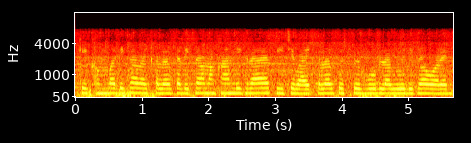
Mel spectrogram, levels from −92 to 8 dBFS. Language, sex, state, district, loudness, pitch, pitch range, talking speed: Hindi, female, Bihar, Sitamarhi, -13 LUFS, 200 Hz, 195-205 Hz, 295 wpm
